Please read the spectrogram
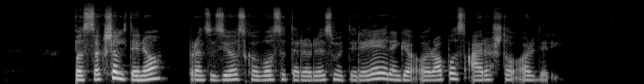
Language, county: Lithuanian, Marijampolė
